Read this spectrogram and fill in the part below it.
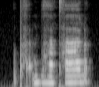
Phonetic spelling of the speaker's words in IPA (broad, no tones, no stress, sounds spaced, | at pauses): pʰ a̰ ɳ bʱ ã t̪ʰ ã ɳ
